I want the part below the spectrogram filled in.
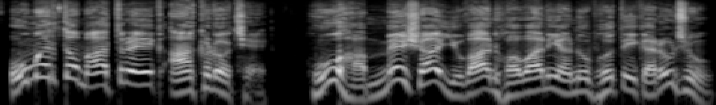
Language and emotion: Gujarati, happy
